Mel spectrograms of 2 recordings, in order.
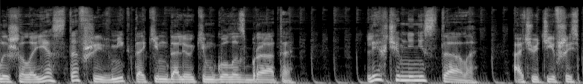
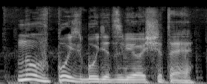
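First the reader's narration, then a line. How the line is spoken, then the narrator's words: Laughing. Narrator (Russian): засмеялся брат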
